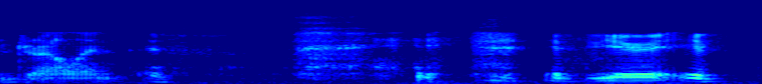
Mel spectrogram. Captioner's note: chuckles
